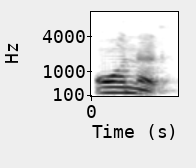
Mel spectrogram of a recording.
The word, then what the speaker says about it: honor: Honor. So sound comes AU, aw. So this is, we can use with it N, because sound is not H, though it begins with H, but it is not pronounced honor, it is pronounced honor.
